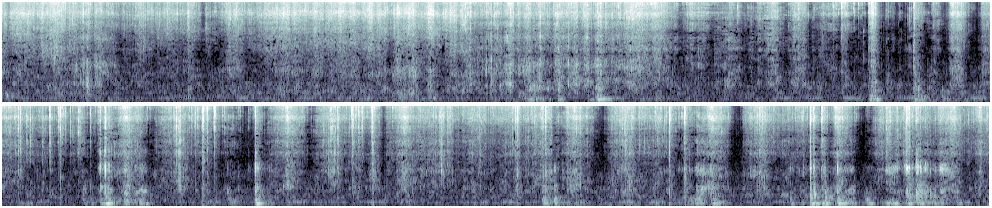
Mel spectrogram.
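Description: Scissors snipping through a folded bundle of pandan leaves, a long run of separate sharp snips at irregular spacing. For about the first third, before the snipping starts, there is a steady rustling handling noise.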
